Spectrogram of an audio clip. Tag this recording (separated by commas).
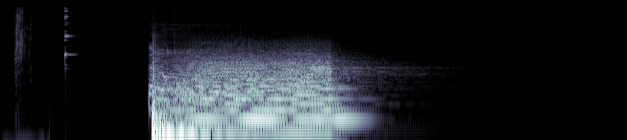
Music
